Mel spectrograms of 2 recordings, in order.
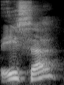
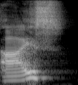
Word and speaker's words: Isa: Sí, por ejemplo, Isa es ice, es el hielo. La Isa es una línea vertical, significa, se lee así Isa, pero se podría pronunciar ice, como ice en alemán, pero nada más que se escribe distinto, se escribe eis.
